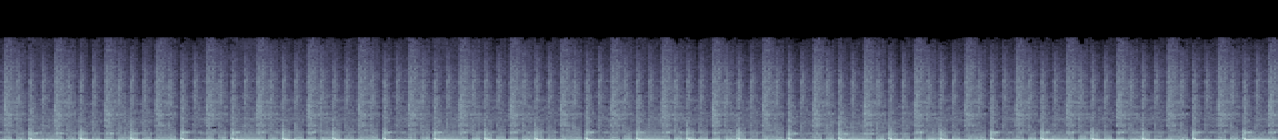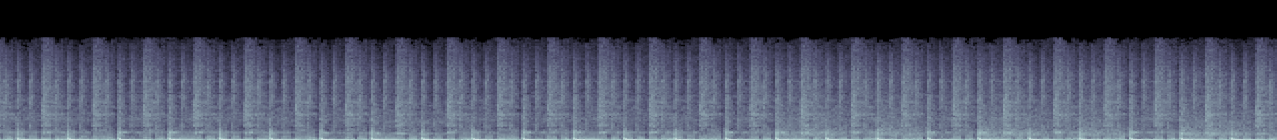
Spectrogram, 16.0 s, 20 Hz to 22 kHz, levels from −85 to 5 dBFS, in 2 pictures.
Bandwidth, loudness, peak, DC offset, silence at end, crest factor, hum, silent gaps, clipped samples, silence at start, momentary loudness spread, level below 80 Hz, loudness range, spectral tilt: 16 kHz; -15 LUFS; -2 dBFS; under 0.1%; 0 s; 10 dB; none; none; under 0.1%; 0 s; 2 LU; -14 dBFS; 0 LU; -5 dB/octave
